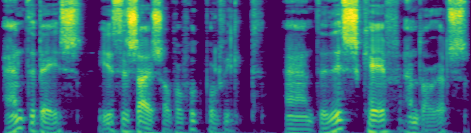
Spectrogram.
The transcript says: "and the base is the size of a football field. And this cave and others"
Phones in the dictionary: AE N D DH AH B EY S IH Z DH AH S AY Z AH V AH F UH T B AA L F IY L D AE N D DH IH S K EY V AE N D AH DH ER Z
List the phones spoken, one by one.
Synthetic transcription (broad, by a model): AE N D DH AH B EY S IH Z DH AH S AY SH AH P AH F UH T B AA L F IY L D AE N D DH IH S K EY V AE N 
